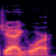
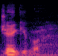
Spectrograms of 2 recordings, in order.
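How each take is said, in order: First: The word is said with an American pronunciation. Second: The word is said with a British pronunciation. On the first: "Americans who say" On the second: "as the English say"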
